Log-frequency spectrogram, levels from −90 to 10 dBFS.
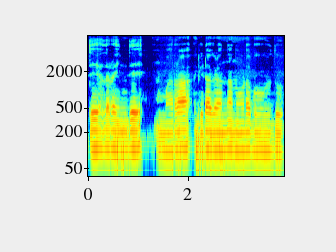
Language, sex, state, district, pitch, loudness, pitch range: Kannada, male, Karnataka, Bangalore, 100 Hz, -19 LUFS, 100-105 Hz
